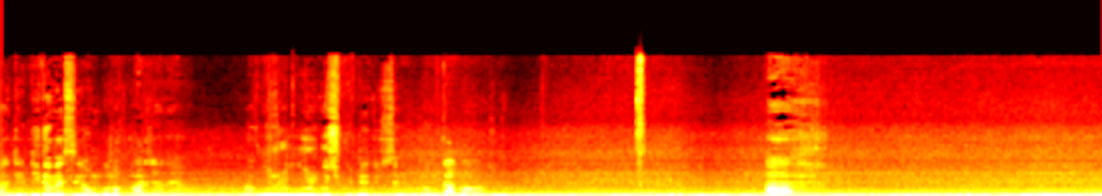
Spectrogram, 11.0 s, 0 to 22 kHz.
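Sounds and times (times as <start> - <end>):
truck engine rumble: 0.0 - 11.0.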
